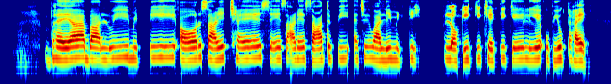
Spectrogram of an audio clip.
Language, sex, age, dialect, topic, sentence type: Hindi, female, 18-24, Kanauji Braj Bhasha, agriculture, statement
